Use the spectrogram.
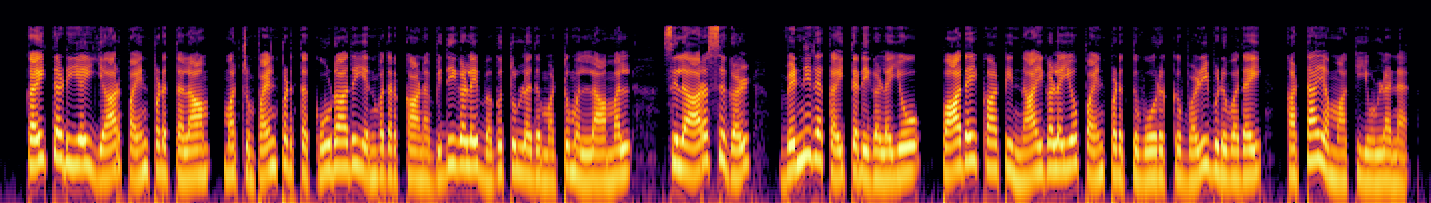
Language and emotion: Tamil, neutral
